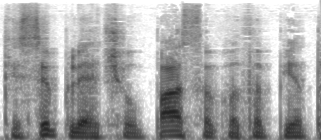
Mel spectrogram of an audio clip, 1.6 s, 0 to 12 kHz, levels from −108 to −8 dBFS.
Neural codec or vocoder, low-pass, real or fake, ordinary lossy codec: vocoder, 44.1 kHz, 128 mel bands, Pupu-Vocoder; 10.8 kHz; fake; AAC, 32 kbps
